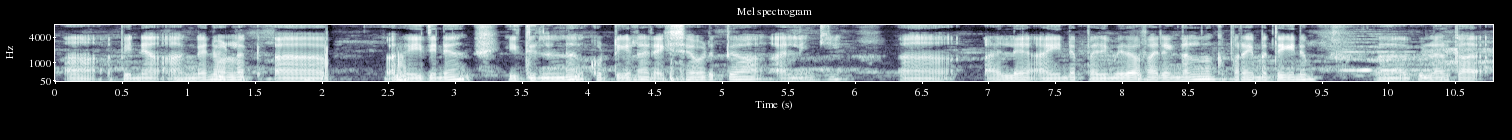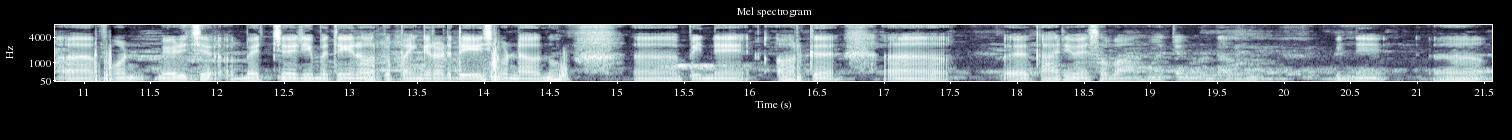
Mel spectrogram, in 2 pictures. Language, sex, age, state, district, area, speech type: Malayalam, male, 18-30, Kerala, Idukki, rural, spontaneous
